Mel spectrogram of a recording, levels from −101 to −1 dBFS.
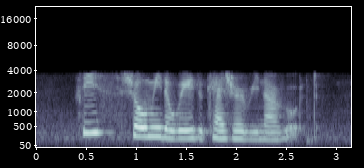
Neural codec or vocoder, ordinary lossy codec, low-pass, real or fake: none; none; 3.6 kHz; real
